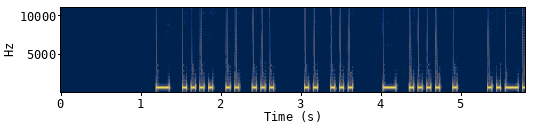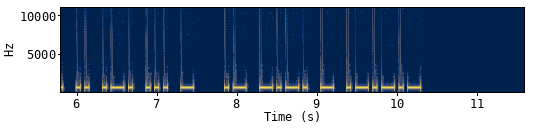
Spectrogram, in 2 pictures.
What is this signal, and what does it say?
Morse code, heard as a keyed tone, about 21 wpm, 700 Hz. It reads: THIS IS THE FIRST ACT.
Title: Sentences from Top 1000 Words - Review Part 1 - 22wpm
